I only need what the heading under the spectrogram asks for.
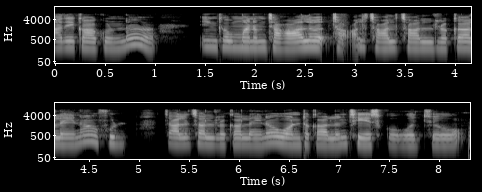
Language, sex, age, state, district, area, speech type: Telugu, female, 18-30, Telangana, Hyderabad, urban, spontaneous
